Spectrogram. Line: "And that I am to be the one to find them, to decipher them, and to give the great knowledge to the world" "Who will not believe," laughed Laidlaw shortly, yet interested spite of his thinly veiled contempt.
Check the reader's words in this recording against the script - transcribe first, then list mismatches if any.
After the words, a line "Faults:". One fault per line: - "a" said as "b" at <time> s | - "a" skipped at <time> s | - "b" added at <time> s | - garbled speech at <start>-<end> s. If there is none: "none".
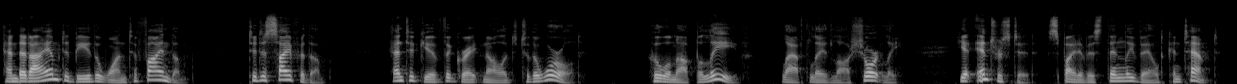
"And that I am to be the one to find them, to decipher them, and to give the great knowledge to the world" "Who will not believe," laughed Laidlaw shortly, yet interested spite of his thinly veiled contempt.
Faults:
none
